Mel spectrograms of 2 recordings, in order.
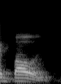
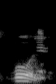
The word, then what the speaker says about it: bowl: Okay, don't say bowl. The correct pronunciation is bowl.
